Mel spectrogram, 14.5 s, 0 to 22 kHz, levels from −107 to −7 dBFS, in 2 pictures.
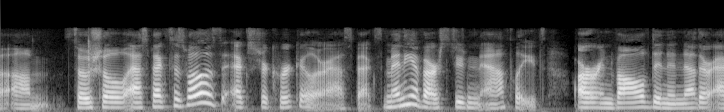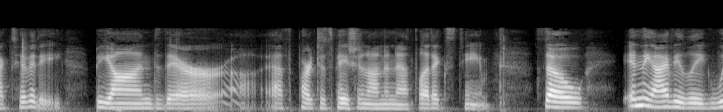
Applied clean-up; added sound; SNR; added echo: none; none; none; none.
